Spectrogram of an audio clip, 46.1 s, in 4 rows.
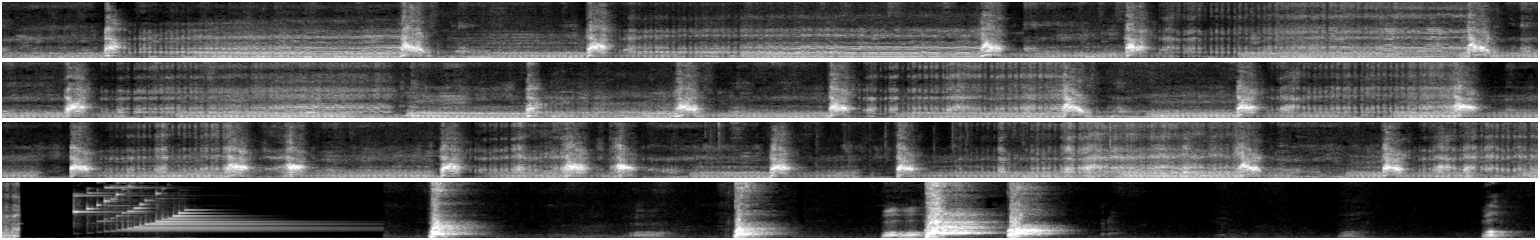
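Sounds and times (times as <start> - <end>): dog barking: 3.0 - 3.3, 4.4 - 4.7, 7.3 - 7.6, 8.4 - 8.6, 11.0 - 11.2, 12.0 - 12.2, 16.6 - 16.8, 17.7 - 18.0, 19.5 - 19.7, 23.6 - 23.8, 28.8 - 29.0, 32.3 - 32.5, 33.4 - 33.6, 37.8 - 38.3, 40.0 - 40.5, 41.5 - 42.7
background music: 35.1 - 37.4
rising chime: 35.1 - 37.4.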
